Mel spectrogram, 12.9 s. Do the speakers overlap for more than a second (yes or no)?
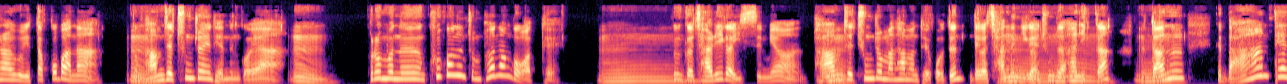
yes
